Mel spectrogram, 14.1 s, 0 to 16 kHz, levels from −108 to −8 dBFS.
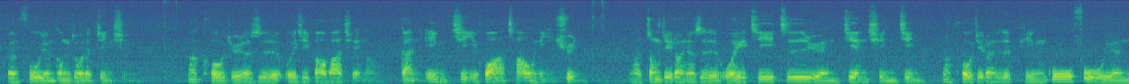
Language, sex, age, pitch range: Chinese, male, 30-49, 85-105 Hz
